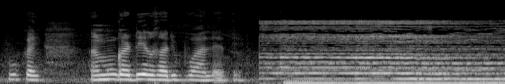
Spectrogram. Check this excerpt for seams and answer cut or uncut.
cut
